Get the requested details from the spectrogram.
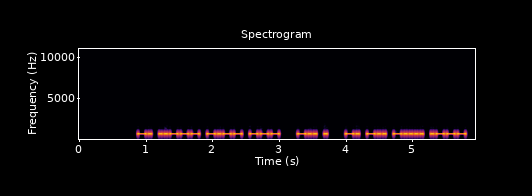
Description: Morse code, heard as a keyed tone, about 30 wpm, 700 Hz. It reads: N2YO DE ND6J
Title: USA Callsign DE Callsign - 4 Characters - 30wpm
